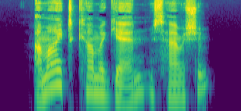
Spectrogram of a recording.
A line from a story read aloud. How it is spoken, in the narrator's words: asked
